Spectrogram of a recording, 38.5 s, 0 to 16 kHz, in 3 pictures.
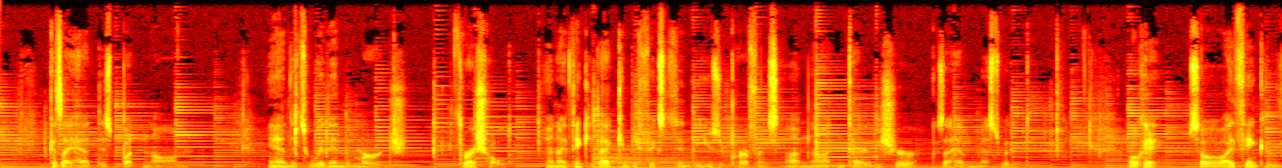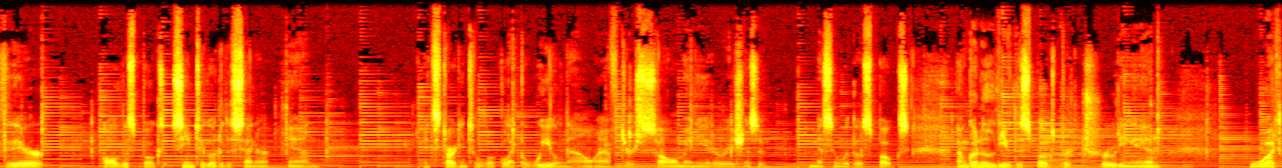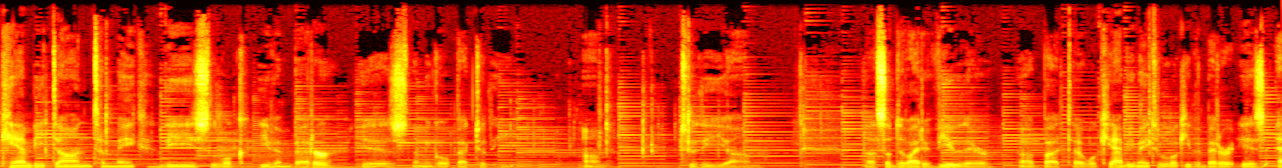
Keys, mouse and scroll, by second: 2.7-7.5 middle drag, 8.2 Tab, 11.5-12.6 middle drag, 13.4-18.8 middle drag, 19.2 ctrl+s, 22.8 middle click, 23.9 middle click, 25.9-27.9 middle drag, 29.8 middle click, 30.9 ctrl+3, 31.5 middle click, 36.8-38.4 middle drag.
